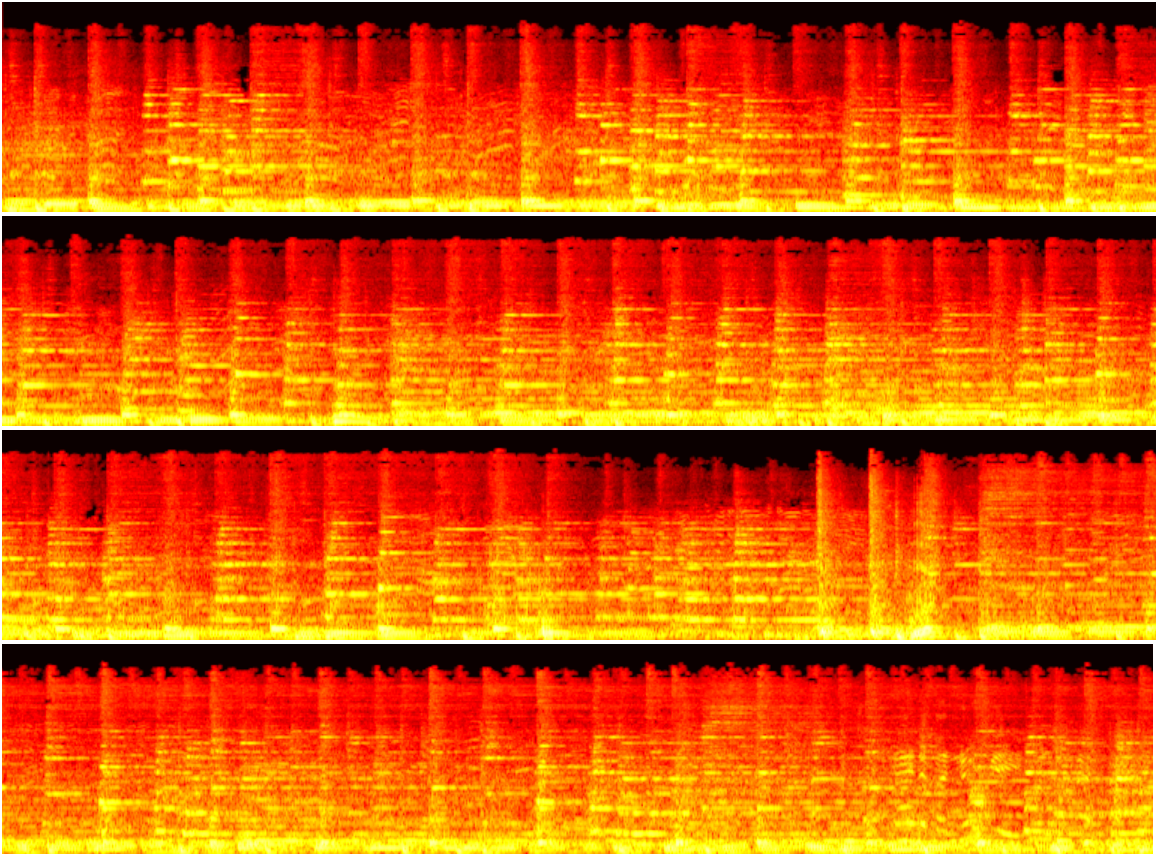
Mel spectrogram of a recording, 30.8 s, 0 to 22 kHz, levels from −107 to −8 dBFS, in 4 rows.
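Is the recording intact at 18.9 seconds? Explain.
No. Between 18.53 and 18.97 s there is DAB burbling: bit errors from weak reception, at an error rate somewhere under half a percent, slipped past error correction into the MP2 data, corrupting samples and scale factors so individual sub-bands jump in level frame by frame. The result is short blips of noise in single sub-bands over the programme.

Underneath, the whole passage also has the dull tone and gurgling, granular grain of MP2 compression. That likely comes from too few bits for each band, which fits a rate of about 80 kbps, so the upper bands flicker off and the remaining bands sound coarse.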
